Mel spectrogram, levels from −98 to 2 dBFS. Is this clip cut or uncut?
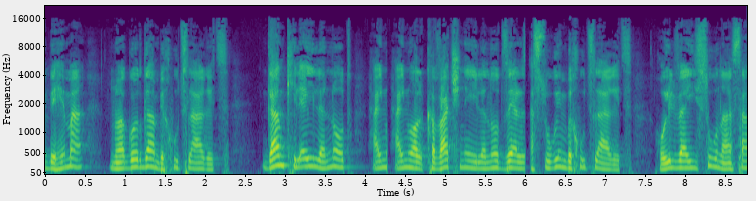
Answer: cut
